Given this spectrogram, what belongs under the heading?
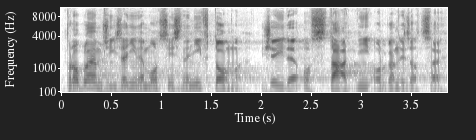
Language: Czech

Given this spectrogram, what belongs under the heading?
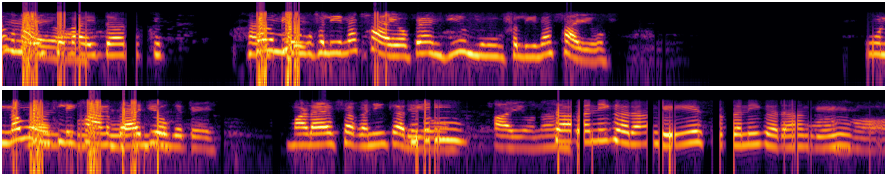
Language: Punjabi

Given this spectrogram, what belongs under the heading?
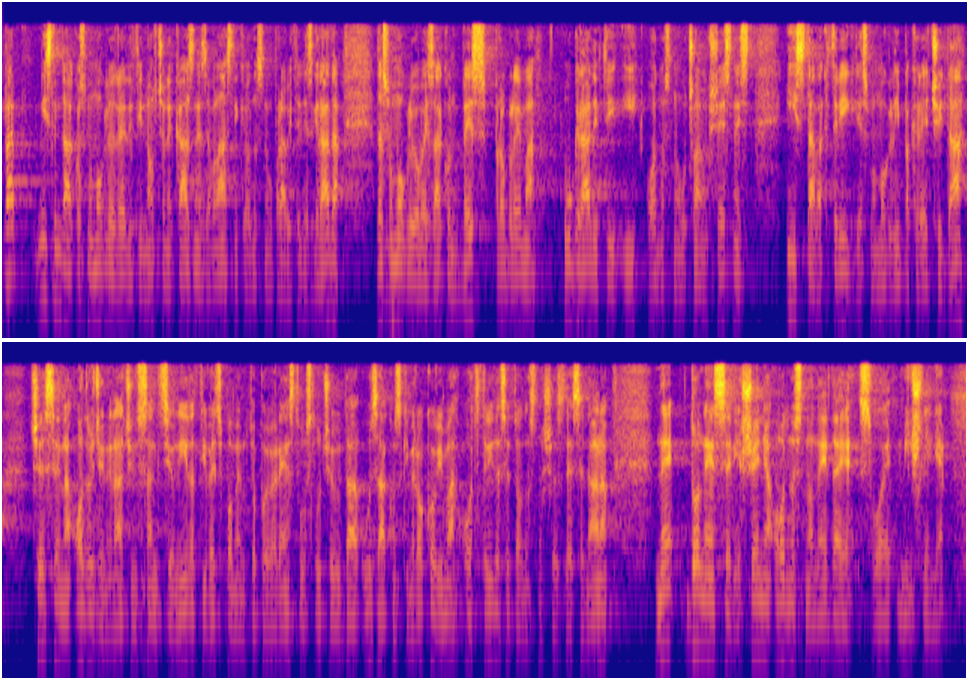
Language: Croatian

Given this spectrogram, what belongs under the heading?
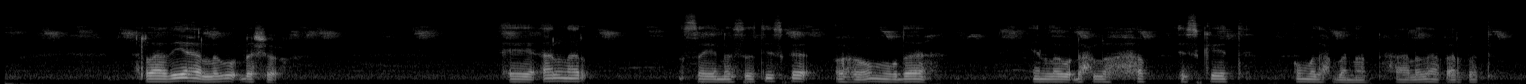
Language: Somali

